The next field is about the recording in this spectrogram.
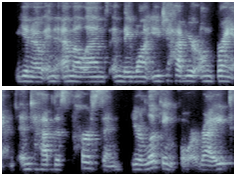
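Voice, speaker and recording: The speaker is a woman with a normal speaking voice. She talks at a medium pitch and a moderate pace. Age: 40s. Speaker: network marketing ambassador. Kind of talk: panel discussion.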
